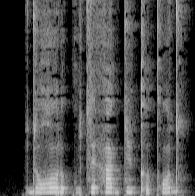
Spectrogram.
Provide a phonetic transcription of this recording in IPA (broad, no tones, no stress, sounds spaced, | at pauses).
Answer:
d o ʁ ɔ ɾ o k ṳ t͡s ɛ h a ɡ t y kʼ ɤ kʼ ɔ d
